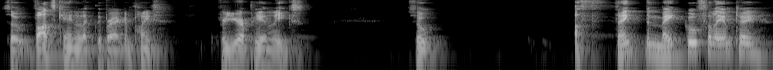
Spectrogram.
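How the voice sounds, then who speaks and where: A man's voice: mid-range voice, lively intonation, unhurried, pauses often. Chatty man thinking aloud. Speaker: gaming video creator. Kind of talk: casual opinion monologue.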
